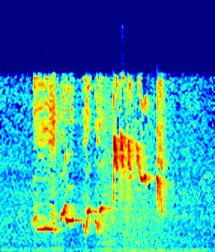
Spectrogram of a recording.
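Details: Song of a caged Orange-banded thrush, the Southeast Asian forest songbird, recorded for training other birds. A quick run of clear whistles steps upward into thin, very high notes, over a low background hum.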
